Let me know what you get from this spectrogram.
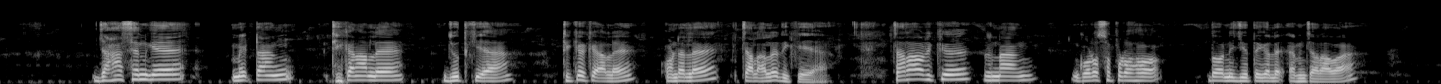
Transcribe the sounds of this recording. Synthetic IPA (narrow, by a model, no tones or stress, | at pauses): d͡ʒaɦãsɛnɡɛ | mɛt̪̚ˀʈaŋ | ʈʰikanalɛd͡ʒut̪kʰɛjʔa | ʈʰikakɛʔalɛ | ɔɳɖɛlɛt͡ʃalaʔalɛɾikɛja̰ | t͡ʃalawɾikəɾɛnaŋ | ɡɔɽɔsɔpɔɽɔɦɔ | d̪ɔnid͡ʒət̪ɛɡɛlɛʔɛmt͡ʃalawa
